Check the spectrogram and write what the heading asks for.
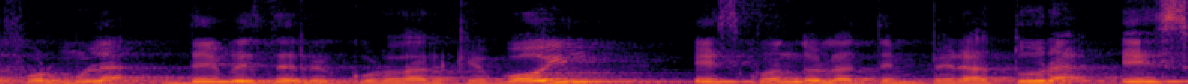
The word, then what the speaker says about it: Boyle: Ahora, tenemos todas estas leyes, comenzando con la ley de Boyle, así se pronuncia, ley de Boyle.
